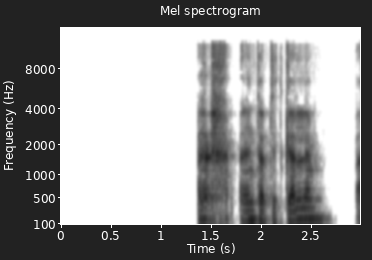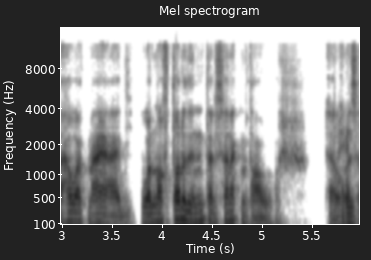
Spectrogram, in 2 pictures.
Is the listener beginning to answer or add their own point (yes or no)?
no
